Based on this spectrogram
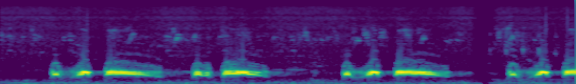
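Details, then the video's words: Spotted dove calling in phrases: a couple of clipped coos leading into a long, even hoot, repeated three times with pauses between, low background hum. "Bird sound spotted dove"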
